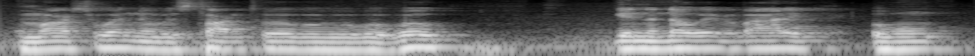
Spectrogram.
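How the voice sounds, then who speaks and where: A man, a stage actor, tells a lively story to a live audience with laughs, then closes with motivational encouragement. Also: fairly low pitch, lo-fi sound, a little hiss or hum. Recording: roomy sound from a distant mic.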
